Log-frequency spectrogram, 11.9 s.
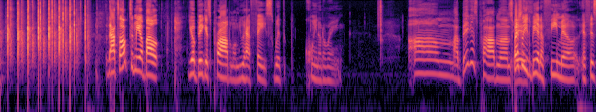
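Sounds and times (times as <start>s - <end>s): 
clapping applause: 0.0s - 2.0s
speech: 2.1s - 6.9s, 8.2s - 11.9s.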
